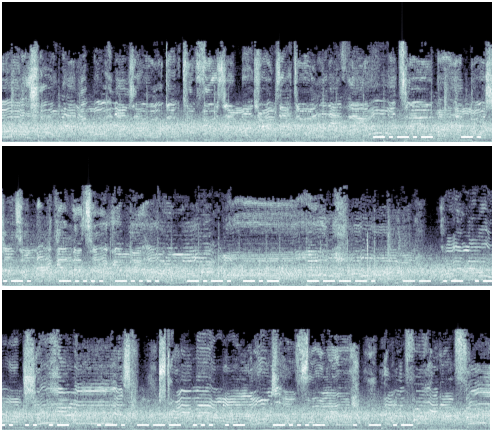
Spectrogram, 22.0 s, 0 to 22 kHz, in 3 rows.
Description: Morse code, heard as a keyed tone, machine-sent, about 20 wpm, 860 Hz, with radio static. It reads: <KA> NR 66 CK 9 MARIA ROSA <BT> ETA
